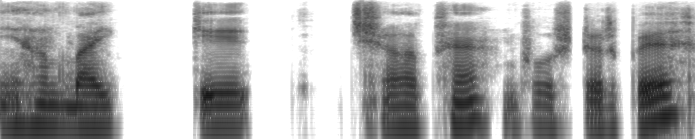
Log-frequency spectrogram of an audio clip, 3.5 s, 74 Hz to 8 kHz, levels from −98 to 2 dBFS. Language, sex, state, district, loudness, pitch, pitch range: Hindi, male, Bihar, Muzaffarpur, -20 LUFS, 115 Hz, 115-125 Hz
